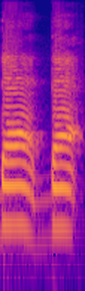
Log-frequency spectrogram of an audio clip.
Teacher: में किसका प्रयोग होता है दंत बोलते है ना द द आपकी जीभ जो है जब द बोलोगे ना द तो आपकी जीभ दांतों को टच करती है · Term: दंत्य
